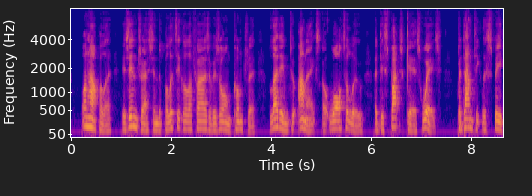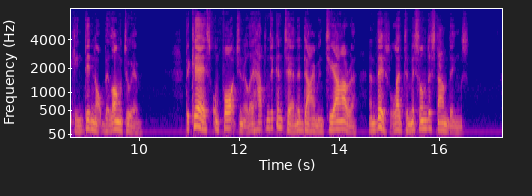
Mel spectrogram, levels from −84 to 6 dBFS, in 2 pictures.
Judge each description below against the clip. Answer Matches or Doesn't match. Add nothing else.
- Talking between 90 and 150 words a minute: Matches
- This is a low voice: Matches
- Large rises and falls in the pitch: Doesn't match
